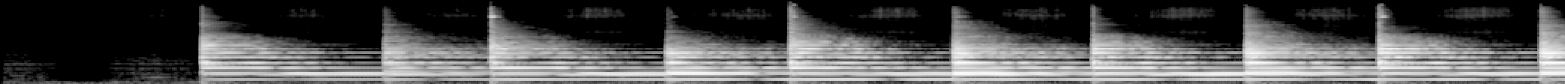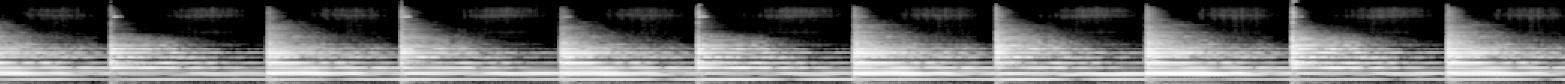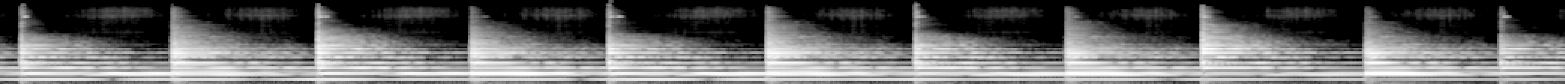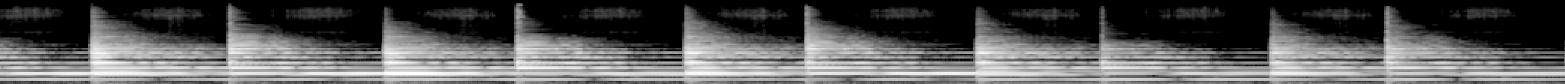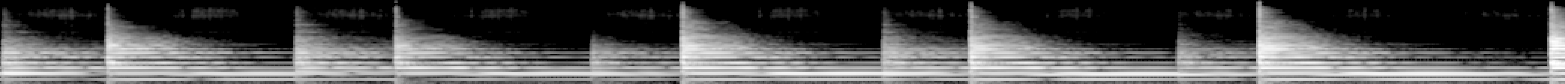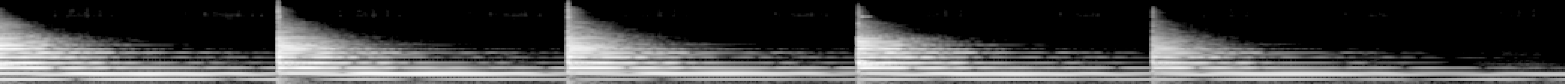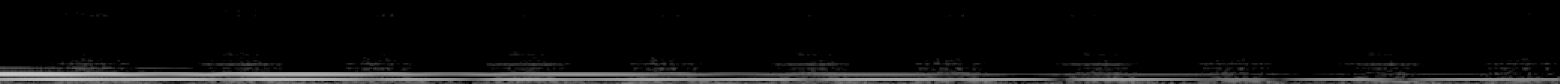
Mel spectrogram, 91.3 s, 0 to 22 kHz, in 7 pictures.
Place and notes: {"title": "Ath, Belgique - Rebaix bell", "date": "2012-07-08 09:40:00", "description": "The bell of Rebaix church, ringed manually in the bell tower. This bell is so bad, it's a cauldron !", "latitude": "50.66", "longitude": "3.78", "altitude": "40", "timezone": "Europe/Brussels"}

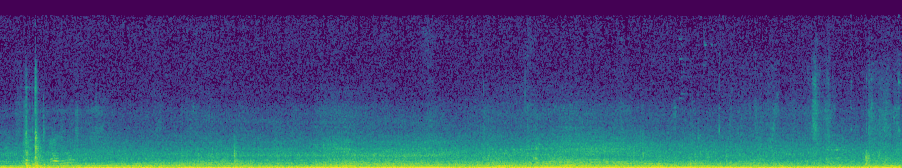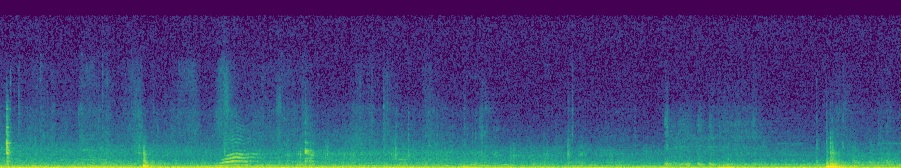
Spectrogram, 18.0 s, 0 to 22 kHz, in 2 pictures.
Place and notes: {"title": "Berlin: Vermessungspunkt Friedelstraße / Maybachufer - Klangvermessung Kreuzkölln ::: 29.12.2010 ::: 16:26", "date": "2010-12-29 16:26:00", "latitude": "52.49", "longitude": "13.43", "altitude": "39", "timezone": "Europe/Berlin"}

